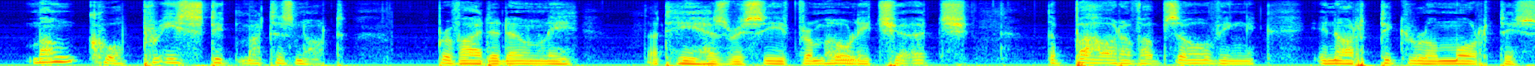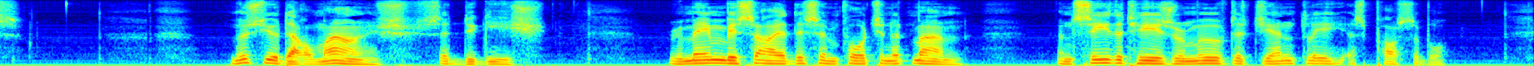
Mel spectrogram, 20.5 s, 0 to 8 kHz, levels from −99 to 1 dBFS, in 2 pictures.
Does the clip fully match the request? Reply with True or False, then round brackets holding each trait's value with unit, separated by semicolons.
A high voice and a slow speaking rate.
False (125 Hz; 125 wpm)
